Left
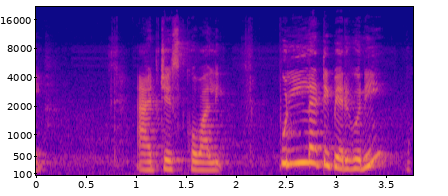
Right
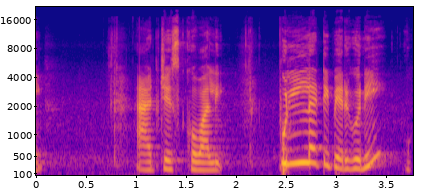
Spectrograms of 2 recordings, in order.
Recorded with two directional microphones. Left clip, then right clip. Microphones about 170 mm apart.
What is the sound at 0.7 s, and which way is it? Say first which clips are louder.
A woman's voice: right 11 dB; 15° right (ahead or behind).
